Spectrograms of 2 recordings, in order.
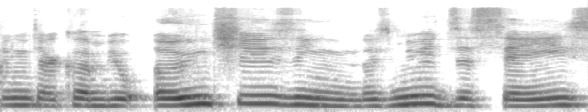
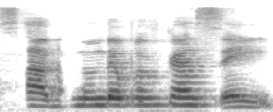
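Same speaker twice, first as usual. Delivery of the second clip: ordinary talk, nothing marked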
